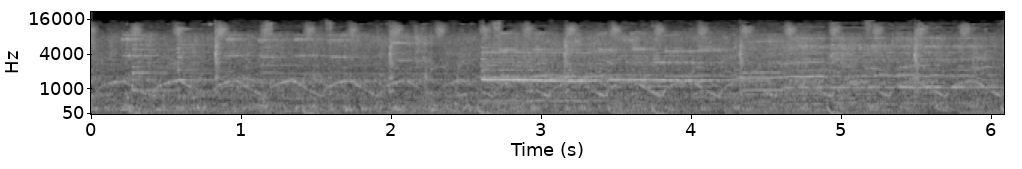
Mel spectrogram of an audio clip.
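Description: A siren in a fast yelp, its pitch sweeping up and down about three times a second. Regular drum beats run under it, and held musical tones come in about two and a half seconds in.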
